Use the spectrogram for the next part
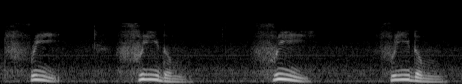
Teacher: if we are looking at the word freedom itself we're going to notice that we stress the part free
